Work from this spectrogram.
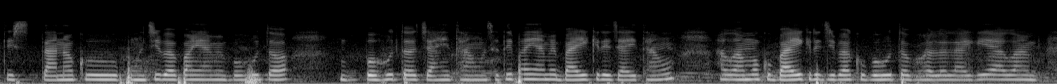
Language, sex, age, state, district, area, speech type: Odia, female, 18-30, Odisha, Nuapada, urban, spontaneous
